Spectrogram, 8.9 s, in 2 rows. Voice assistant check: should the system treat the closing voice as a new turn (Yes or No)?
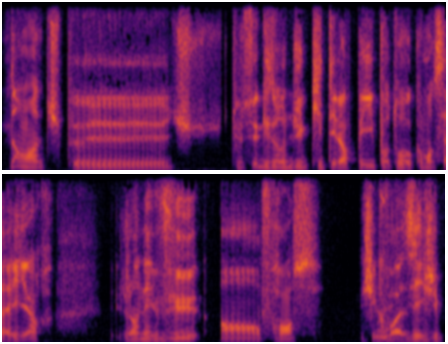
No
